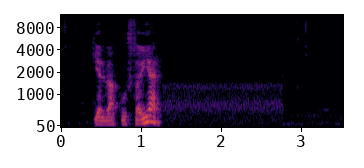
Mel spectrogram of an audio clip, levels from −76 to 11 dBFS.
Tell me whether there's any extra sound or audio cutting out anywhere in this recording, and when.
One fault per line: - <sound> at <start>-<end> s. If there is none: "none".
none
